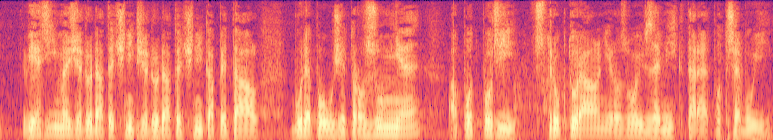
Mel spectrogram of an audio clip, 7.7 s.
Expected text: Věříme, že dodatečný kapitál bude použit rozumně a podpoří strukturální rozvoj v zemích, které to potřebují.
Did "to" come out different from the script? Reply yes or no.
yes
